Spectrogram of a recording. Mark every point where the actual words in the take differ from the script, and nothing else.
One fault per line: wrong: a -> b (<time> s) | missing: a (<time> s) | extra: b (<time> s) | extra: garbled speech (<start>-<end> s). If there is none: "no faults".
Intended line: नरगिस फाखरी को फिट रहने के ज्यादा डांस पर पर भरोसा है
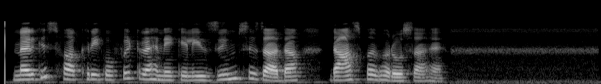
extra: लिए जिम से (1.9 s)
missing: पर (3.8 s)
